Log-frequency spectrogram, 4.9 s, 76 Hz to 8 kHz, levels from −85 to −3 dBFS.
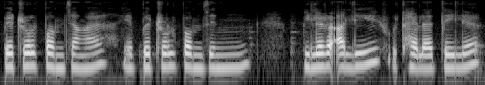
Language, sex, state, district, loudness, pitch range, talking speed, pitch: Wancho, female, Arunachal Pradesh, Longding, -21 LUFS, 200-215 Hz, 150 wpm, 210 Hz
